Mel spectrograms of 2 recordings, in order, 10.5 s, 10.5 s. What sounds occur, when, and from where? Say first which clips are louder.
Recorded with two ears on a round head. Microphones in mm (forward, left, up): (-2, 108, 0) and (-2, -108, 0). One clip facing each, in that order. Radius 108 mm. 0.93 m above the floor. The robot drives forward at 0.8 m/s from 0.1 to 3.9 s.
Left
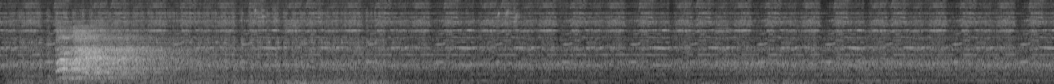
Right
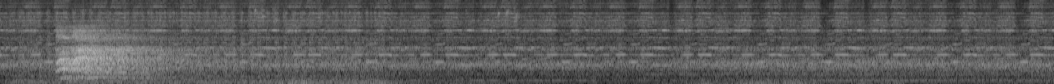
0.6 s laughter: left 1 dB; 10° left (ahead or behind), 3.5 m; by 1.3 s 15° left (ahead or behind), 3 m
